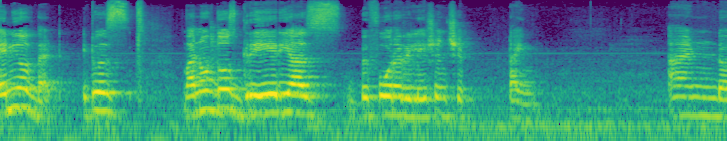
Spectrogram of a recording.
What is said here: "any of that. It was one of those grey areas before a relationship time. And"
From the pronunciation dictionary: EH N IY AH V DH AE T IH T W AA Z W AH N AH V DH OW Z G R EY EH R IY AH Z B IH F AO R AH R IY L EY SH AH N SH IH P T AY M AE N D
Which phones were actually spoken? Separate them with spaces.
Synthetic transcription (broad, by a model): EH N IY AH V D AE T IH T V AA Z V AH N AH V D OW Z G R EY EH R IY AH Z B IH F AO R AH R IY L EY SH AH N SH IH P T AY M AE N D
